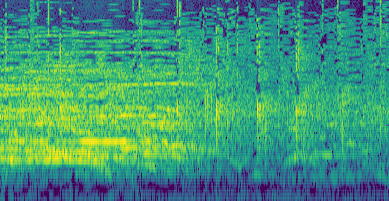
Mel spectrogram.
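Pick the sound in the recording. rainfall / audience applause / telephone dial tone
audience applause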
